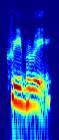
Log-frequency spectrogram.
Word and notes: creamery: Indian

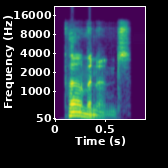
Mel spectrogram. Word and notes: permanent: British English

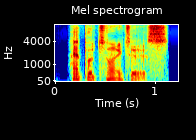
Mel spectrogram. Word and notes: hepatitis: British English

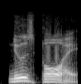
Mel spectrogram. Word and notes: newsboy: American English

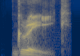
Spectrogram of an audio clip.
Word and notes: Greek: British English

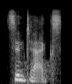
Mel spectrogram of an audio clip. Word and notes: syntax: Indian

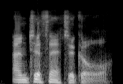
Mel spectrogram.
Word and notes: antithetical: British English

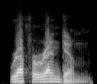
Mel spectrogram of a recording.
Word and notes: referendum: American English

